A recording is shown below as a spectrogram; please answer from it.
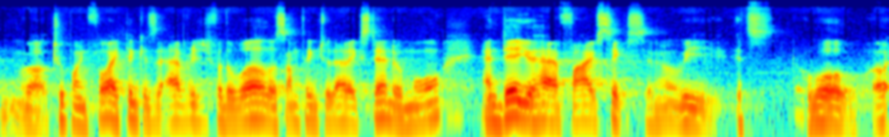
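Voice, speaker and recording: A man with a South African accent talks to an audience about family life. His voice is mid-pitched and he keeps posing questions that he then answers himself. The sound carries a long hall reverb. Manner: animated, asks himself questions and answers them. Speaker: speaker. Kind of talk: talk on family relationships.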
